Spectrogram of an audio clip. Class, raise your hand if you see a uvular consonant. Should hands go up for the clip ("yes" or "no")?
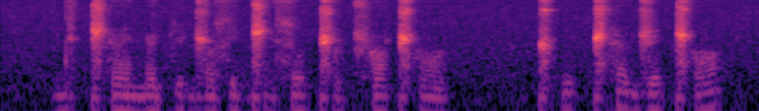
no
